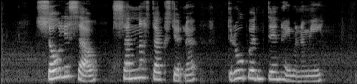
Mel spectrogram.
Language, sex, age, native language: Icelandic, female, 11, Icelandic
